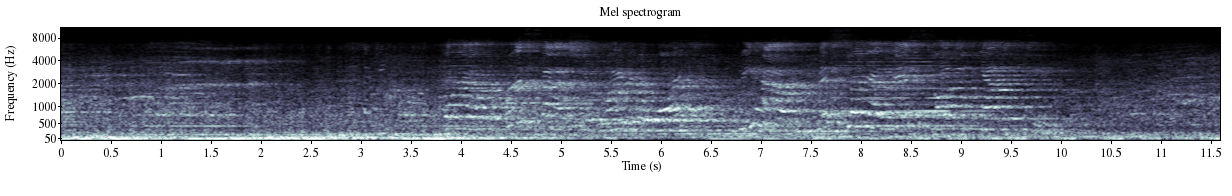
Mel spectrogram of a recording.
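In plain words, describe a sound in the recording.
Loud music plays over loudspeakers in a large hall.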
